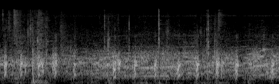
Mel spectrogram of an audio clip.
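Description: A crowd of chickens on a poultry farm in Delta State with about 3,000 birds clucks continuously, many overlapping calls forming a busy, steady chatter with no talking.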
